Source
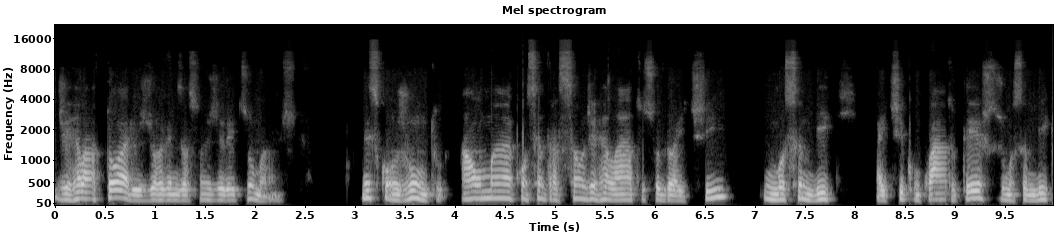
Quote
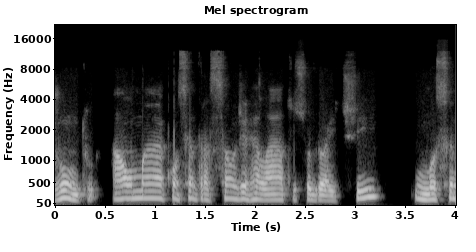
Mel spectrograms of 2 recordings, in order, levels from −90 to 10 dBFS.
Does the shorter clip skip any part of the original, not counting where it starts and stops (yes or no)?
no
